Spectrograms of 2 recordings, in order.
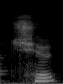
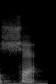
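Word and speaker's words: ش: En termes de prononciation, c'est aussi facile car c'est l'équivalent du son CH dans la langue française. Donc c'est exactement pareil. En anglais, on l'aurait écrit plutôt avec un SH. Donc c'est pas che, c'est cha, comme en français.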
